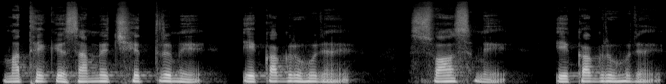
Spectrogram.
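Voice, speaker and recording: A man with an Indian accent leading a guided meditation as a teacher, giving deliberate, repeated, solemn instructions. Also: medium pitch, little pitch movement, creaky, mellow.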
